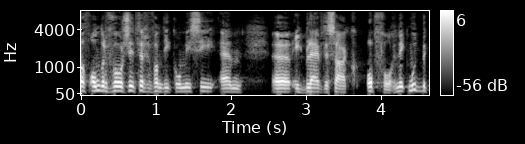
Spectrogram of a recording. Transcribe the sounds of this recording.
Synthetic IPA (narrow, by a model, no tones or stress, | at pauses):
lˠfɔndərvoːrzɪtərvɑndikɔmɪsiɛn | ʔɪɡ̚blɛjvdəzaːkɔpfɔlˠɣənɪkmud̚bə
